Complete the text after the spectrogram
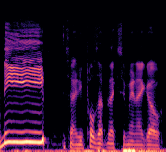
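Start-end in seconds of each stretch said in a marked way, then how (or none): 0.0-0.7 long, high, loud beep; sustained honk at a raised pitch; imitated car horn. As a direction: mimic a driver leaning on the horn. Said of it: "this guy goes".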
